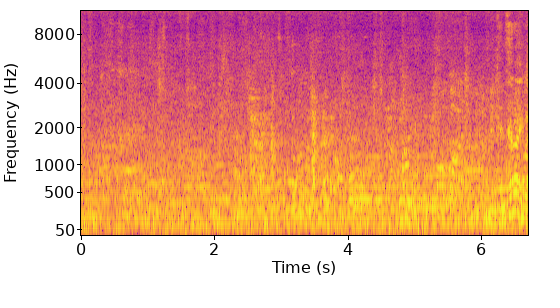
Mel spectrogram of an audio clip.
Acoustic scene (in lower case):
crowded indoor space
